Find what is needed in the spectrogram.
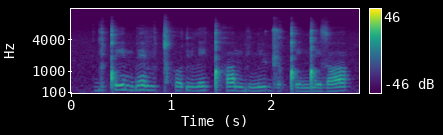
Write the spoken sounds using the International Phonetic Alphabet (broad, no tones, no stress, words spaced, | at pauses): ɡyǃe mbɛ vʉǀʰoɗʉle ǃʰɒ mbyny ɖ͡ʐoǃeŋ͡ǃezɒ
